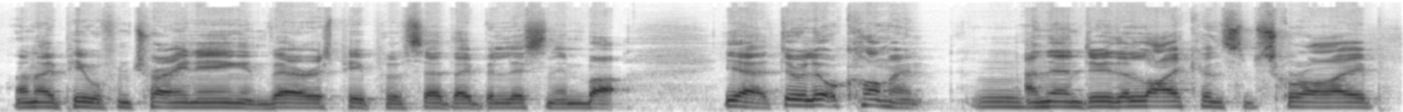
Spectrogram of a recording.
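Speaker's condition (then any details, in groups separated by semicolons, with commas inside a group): No condition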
